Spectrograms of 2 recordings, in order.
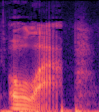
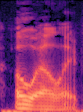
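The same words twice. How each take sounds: First: It is run together as one word. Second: It is said as separate letters, broken apart. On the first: The speaker calls it right. "we just kind of run it together" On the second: The speaker calls it wrong. "you don't say OLAP"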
